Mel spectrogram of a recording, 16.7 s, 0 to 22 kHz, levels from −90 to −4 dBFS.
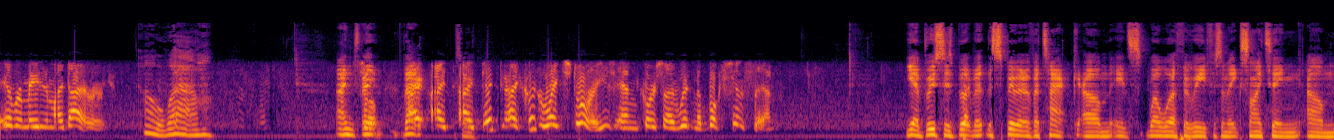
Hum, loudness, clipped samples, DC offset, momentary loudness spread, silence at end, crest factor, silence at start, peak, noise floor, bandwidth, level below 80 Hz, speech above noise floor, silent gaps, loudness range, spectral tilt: none; -22 LUFS; under 0.1%; under 0.1%; 8 LU; 0 s; 18 dB; 0 s; -4 dBFS; -51 dBFS; 11.5 kHz; -48 dBFS; 29 dB; none; 6 LU; -4 dB/octave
